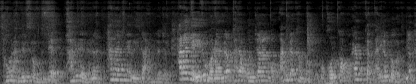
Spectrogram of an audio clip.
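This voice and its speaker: A man's voice: a little high, animated, fast talker, hardly any pauses, a little hiss or hum. A man giving a children's sermon at a church, playful and acting out little scenes, picked up from a distance in a church hall. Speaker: children's preacher. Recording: echoey room, mic far off.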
